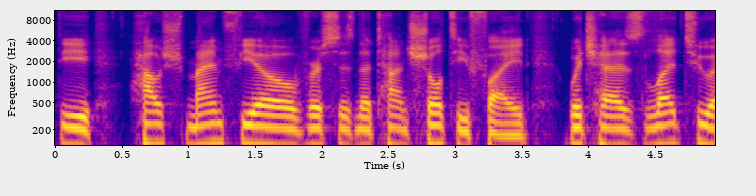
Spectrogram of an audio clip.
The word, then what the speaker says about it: Schulte: They pronounce Schulte, by the way, New York Rick. They don't say Schult. They pronounce the E.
